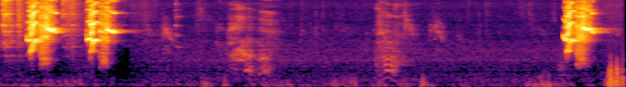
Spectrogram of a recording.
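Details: A pair of captive greater hill mynahs, birds with a good vocabulary of talking: harsh, broadband squawks come twice in quick succession, then quieter murmuring notes, then another loud squawk near the end.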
